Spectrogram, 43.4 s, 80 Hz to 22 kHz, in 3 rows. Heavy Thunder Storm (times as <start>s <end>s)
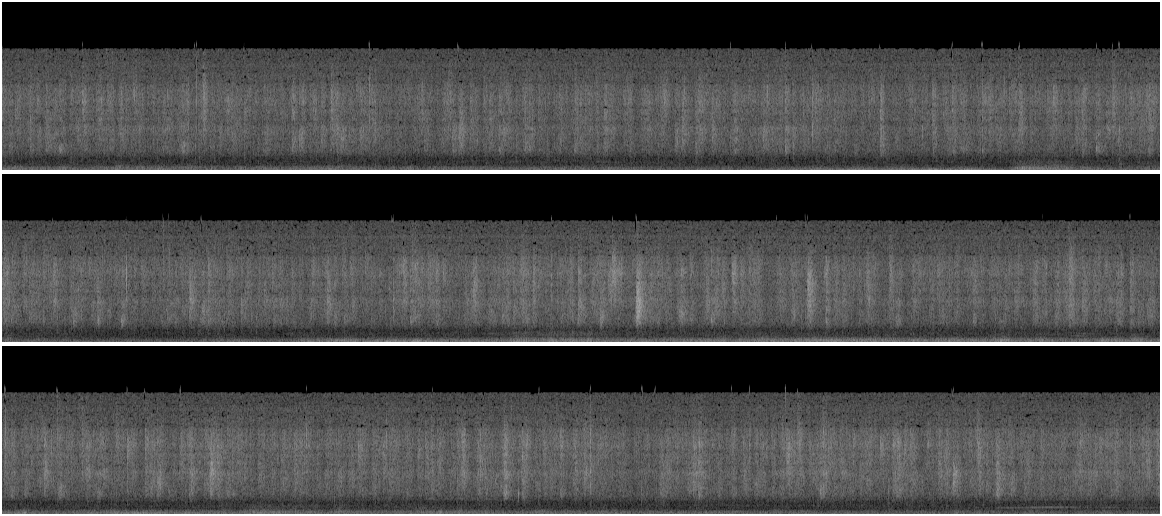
9.6s 15.1s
